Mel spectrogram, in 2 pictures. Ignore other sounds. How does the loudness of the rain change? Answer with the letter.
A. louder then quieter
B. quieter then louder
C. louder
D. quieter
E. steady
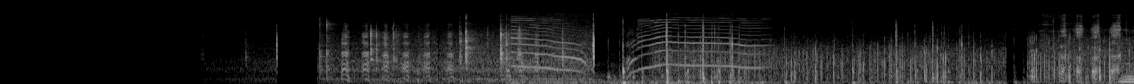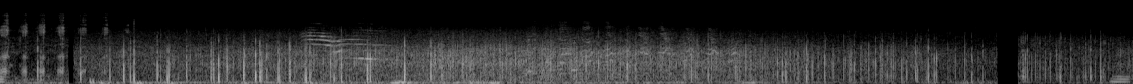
A.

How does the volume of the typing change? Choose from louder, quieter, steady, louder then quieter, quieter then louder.
louder then quieter.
